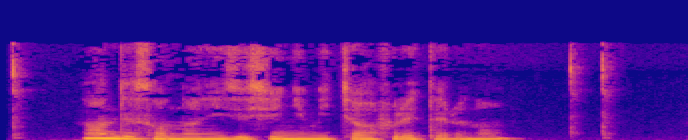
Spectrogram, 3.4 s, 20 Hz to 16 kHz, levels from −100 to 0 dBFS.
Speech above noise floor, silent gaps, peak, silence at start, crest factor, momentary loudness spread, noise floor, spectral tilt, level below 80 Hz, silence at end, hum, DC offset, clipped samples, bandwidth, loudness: 23 dB; none; -12 dBFS; 0.05 s; 14 dB; 18 LU; -47 dBFS; -5.5 dB/octave; -66 dBFS; 0.4 s; none; under 0.1%; under 0.1%; 11.5 kHz; -25 LUFS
